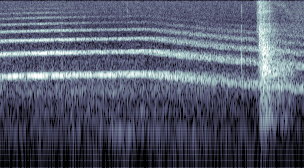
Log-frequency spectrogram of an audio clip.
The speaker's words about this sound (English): We always get an ambulance, don't we? That's just a hillhead thing.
